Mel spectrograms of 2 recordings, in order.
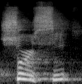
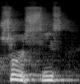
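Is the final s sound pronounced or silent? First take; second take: silent; pronounced. First: The final s sound is silent. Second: The final s sound is pronounced. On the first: The speaker calls it right. "a gente não pronuncia o segundo S" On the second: The speaker calls it wrong. "não vai falar sursis, que você vai passar vergonha"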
